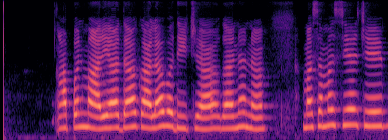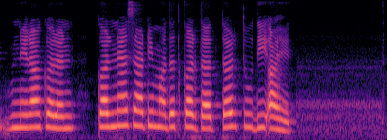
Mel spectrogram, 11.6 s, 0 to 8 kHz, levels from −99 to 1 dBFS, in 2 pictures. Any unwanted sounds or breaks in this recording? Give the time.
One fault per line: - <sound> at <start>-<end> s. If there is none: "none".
none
